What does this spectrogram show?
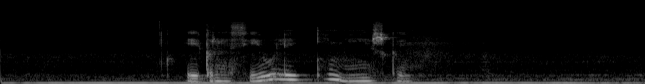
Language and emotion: Russian, neutral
